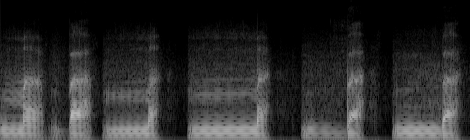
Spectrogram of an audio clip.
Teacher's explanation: they say the sound of the ba and ma, they come from the same makhraj. Okay, our lips. Okay, they come from the same makhraj, coming out from the lips.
